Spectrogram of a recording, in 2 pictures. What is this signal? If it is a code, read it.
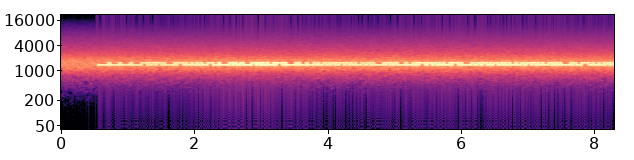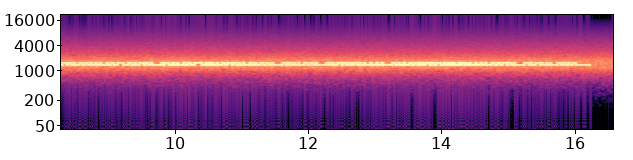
RTTY (45.45 baud, 170 Hz shift), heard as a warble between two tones, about 1480 Hz centre, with radio static and a narrow filter. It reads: EQ9LV 3XKUD 8DVKE 3INN7 4BTQD UP290 Z2567 68R8Y S1PUR NYDQ8 HHXRW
